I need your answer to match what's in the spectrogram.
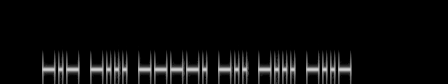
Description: Morse code, heard as a keyed tone, about 30 wpm, 700 Hz. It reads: KB9DBX
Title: USA Call Signs Repeated 3x 30wpm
